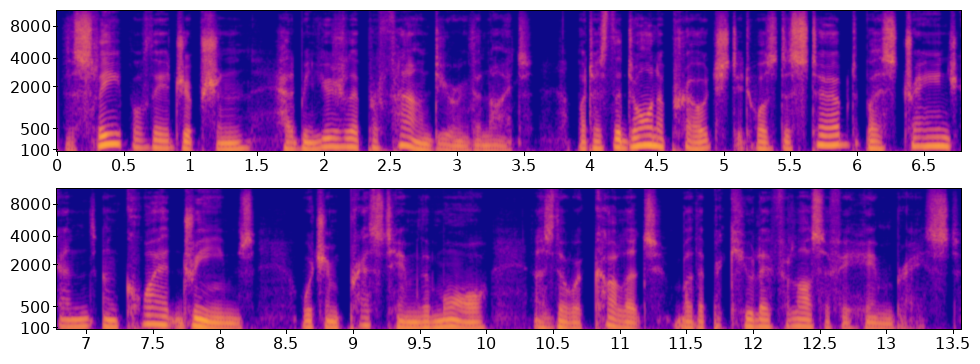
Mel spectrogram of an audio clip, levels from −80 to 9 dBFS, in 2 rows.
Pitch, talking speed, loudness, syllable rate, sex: 120 Hz, 175 wpm, -20 LUFS, 5.2 syllables/s, male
